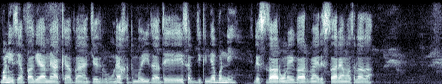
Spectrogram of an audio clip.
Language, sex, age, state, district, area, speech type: Dogri, male, 30-45, Jammu and Kashmir, Reasi, rural, spontaneous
